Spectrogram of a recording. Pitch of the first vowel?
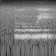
high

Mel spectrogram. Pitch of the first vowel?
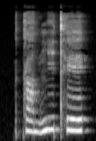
low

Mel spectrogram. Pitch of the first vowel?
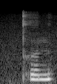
high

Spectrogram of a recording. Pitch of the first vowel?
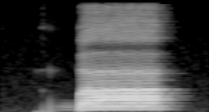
high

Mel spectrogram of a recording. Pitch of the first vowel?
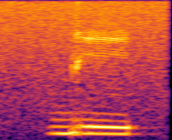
low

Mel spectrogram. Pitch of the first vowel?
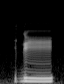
high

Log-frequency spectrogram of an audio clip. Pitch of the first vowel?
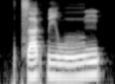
rising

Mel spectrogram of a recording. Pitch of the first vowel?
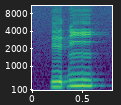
low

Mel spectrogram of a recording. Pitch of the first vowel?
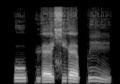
high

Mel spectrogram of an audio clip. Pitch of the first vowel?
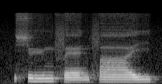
high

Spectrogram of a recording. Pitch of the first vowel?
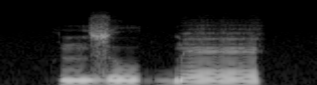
high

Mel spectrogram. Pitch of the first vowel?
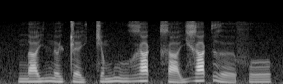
rising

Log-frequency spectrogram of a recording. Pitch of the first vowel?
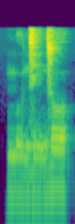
low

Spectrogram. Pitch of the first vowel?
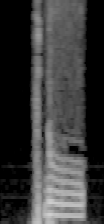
low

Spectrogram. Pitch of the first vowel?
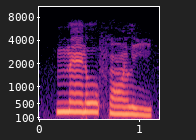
high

